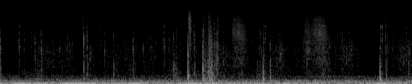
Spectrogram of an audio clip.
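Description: A man drops from a ledge and lands with a thud on stone.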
